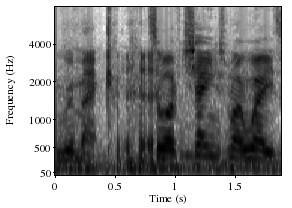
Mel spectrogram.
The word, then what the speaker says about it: Rimac: Okay, so welcome to the Top Gear magazine podcast, Mr. Bugatti Rimac. I'm finally pronouncing your surname correctly. – Yes. – I think. – I don't care how you pronounce it, it's fine either way, but you've done it very well.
